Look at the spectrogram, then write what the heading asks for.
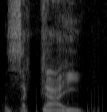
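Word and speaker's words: Zakkai: do nome Zaqueu então ali é a forma Hebraica como se escreve e a aqui é como se fala zakai e esse nome zakai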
